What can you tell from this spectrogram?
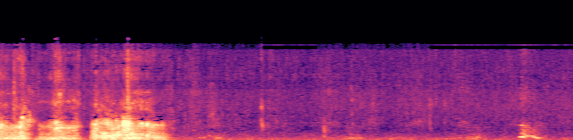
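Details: Two wrinkly Bulldog puppies growl and grumble in a playful fight, followed by a few soft yelps and whimpers.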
